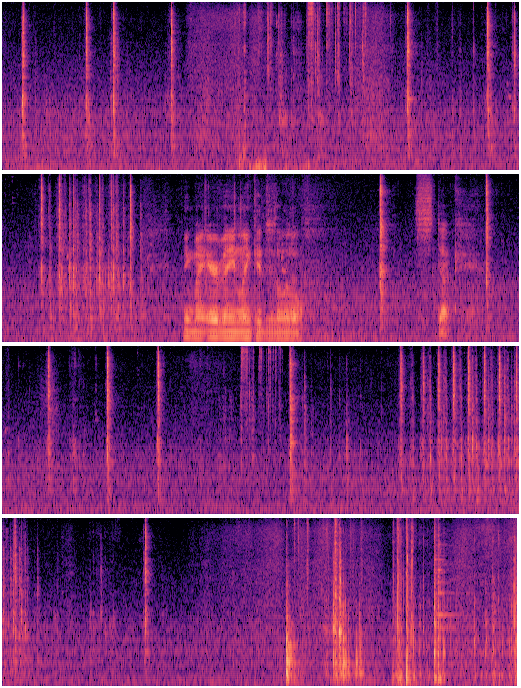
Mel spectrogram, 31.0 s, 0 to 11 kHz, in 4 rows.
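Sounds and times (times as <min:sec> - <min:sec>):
hand tools clicking on metal: 0:03.9 - 0:09.9.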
